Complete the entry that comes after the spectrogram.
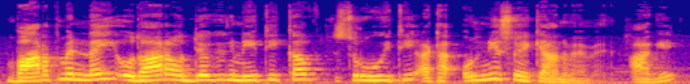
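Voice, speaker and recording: A woman teaching a rapid-fire exam revision lesson, asking questions and answering them for her students, with English words mixed in. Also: mid-range voice, a bit bright, husky. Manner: asks questions then answers them, addressing students directly; mixes English words into speech.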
